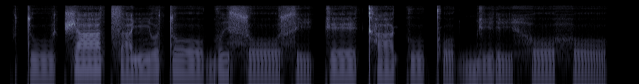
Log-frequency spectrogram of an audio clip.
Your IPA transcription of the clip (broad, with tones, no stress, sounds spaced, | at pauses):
t uː˨ t͡ʃ aː˦ t͡s a˨ ɲ ʊ˦˨ t oː˦˨ ɡʷ i˦ s oː˨ s i˨ k eː˦ kʰ a˦ k u˦ kʼ o˨ ɡ͡b i˦ ɾ i˨ h oː˦ h o˦˨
